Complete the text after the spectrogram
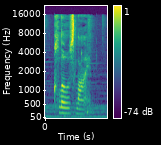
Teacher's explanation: in this word we always drop the th sound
